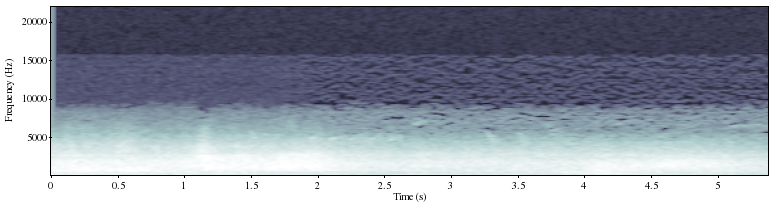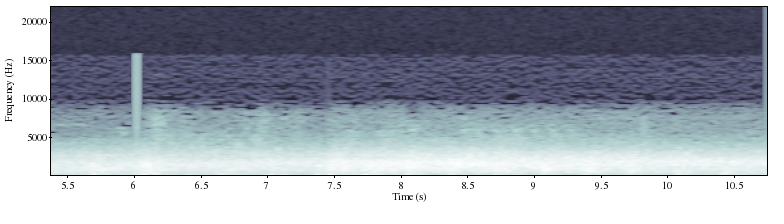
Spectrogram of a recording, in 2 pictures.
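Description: Boeing 757 jet engines at takeoff power, a loud steady rushing noise. In the second half come irregular pops as one engine surges and flames after a bird strike.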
